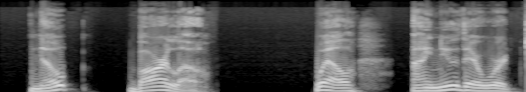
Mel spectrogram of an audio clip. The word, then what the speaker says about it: Barlo: Your name's Harlon." "Nope. Barlo." "Well, I knew there were two syllables anyway.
